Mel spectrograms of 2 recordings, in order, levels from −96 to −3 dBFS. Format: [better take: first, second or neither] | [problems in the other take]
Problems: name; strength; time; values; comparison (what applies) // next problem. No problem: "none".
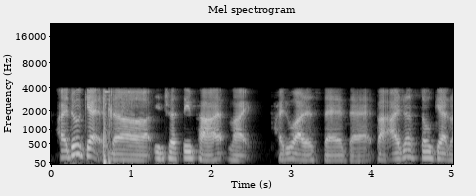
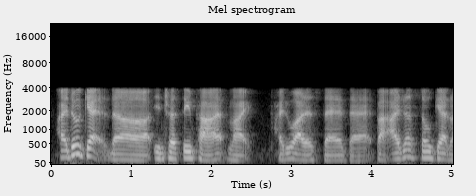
second | noise reduction (classical method log-MMSE)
